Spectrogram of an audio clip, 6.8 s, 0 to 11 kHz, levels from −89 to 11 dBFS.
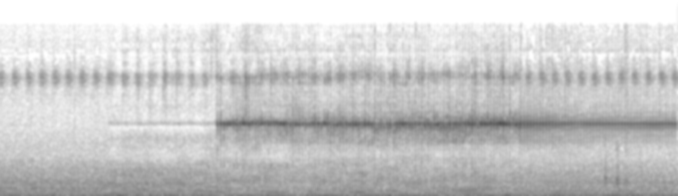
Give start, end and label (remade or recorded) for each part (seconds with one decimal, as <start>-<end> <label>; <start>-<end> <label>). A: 0.0-1.1 recorded; 1.1-5.2 remade; 5.2-6.8 recorded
